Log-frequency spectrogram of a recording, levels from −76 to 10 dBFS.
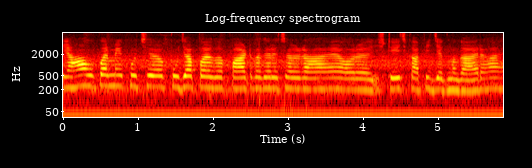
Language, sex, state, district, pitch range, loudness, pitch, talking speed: Hindi, male, Chhattisgarh, Raipur, 215-245 Hz, -18 LUFS, 225 Hz, 165 wpm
